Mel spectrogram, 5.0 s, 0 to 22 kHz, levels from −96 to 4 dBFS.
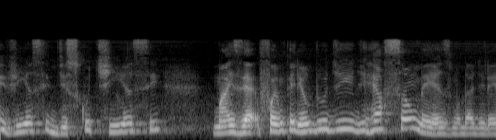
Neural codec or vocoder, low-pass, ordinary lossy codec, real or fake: none; none; none; real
